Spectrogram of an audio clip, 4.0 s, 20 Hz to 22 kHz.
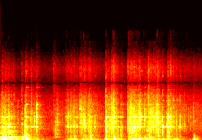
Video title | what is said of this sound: COSORI DUAL BASKET 8 5LTR AIR FRYER REVIEW | Right, so there's the roast potatoes done. Listen how crispy these are, guys.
